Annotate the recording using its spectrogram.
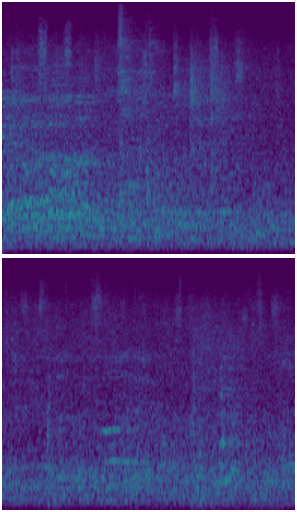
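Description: A crowd murmurs and calls out in a large hall.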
